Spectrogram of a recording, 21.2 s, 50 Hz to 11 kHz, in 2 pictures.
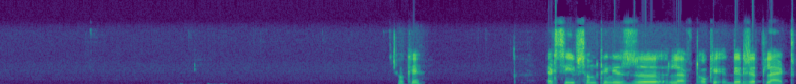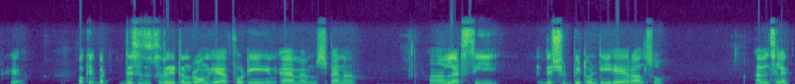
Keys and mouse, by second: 1.1 middle click, 3.3 click, 4.3 middle click, 6.3 click, 7.5 click, 18.1 click, 19.4 middle click, 20.6 click.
